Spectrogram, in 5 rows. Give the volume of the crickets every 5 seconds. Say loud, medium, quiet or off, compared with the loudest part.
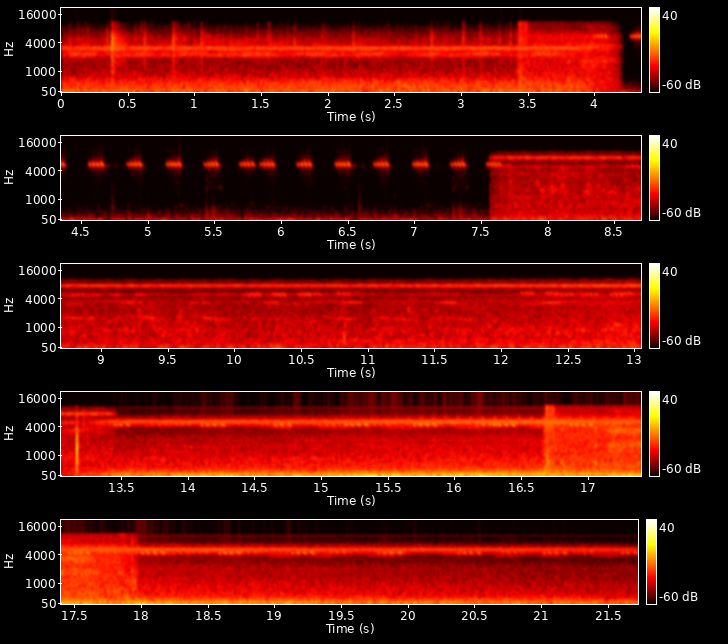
medium, medium, loud, loud, medium.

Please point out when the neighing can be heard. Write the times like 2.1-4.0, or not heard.
3.4-4.2, 16.6-18.0.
